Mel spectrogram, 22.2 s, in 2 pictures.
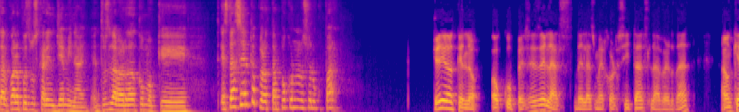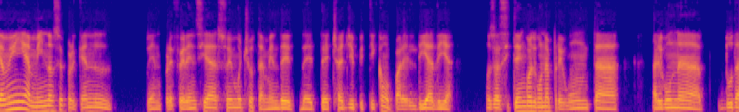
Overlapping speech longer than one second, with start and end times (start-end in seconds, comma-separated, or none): none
